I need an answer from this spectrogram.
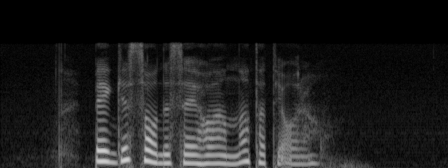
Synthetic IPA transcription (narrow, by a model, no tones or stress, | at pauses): b̥ɛɡːəsɑːd̪əsɛjɦɑːanːat̪at̪ʰjœ̰ːɾa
